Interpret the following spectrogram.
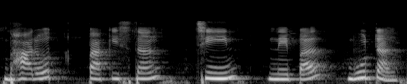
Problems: background sounds at intervals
